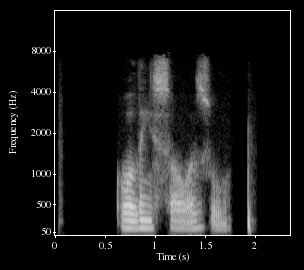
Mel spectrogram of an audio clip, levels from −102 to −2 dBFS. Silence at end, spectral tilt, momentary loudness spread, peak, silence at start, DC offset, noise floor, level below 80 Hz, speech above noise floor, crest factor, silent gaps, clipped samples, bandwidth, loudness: 0.4 s; -5.5 dB/octave; 12 LU; -10 dBFS; 0.65 s; under 0.1%; under -90 dBFS; -62 dBFS; over 65 dB; 18 dB; 1.78-1.91 s; under 0.1%; 7.8 kHz; -27 LUFS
